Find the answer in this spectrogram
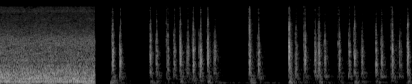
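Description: Keyboard typing sound effect: a fast, uneven run of sharp keystroke clicks in small clusters over dead silence, starting about a second in. Before it, steady room noise runs and then cuts off abruptly.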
